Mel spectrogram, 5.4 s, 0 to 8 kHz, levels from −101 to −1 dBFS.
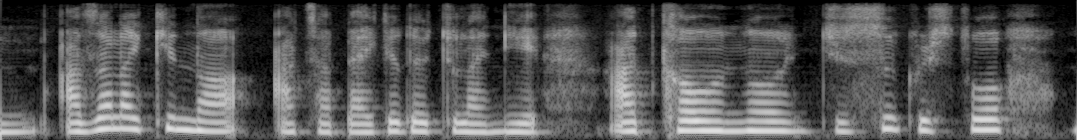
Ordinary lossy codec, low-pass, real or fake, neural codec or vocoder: none; 7.2 kHz; fake; codec, 16 kHz, 16 kbps, FunCodec, trained on LibriTTS, 50 frames a second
